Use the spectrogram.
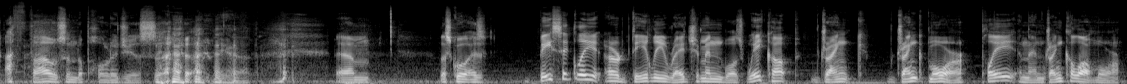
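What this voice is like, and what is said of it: Thick Scottish accent. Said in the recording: “You guys got a thicker Scottish accent. You have the Scottish accent that we all hear about”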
